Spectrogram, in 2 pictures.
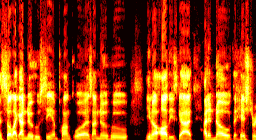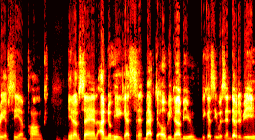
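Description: A man talks at a moderate pace in a fairly low pitch, his intonation monotone and flat. His loudness swings widely. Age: 30s. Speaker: wrestling referee. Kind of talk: casual interview.

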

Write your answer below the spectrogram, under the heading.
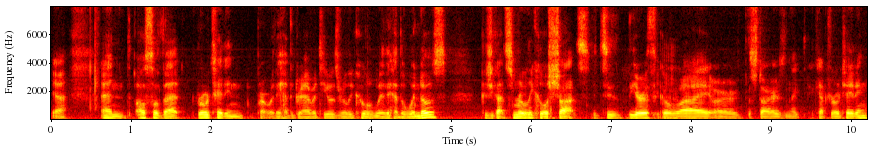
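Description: A plain, everyday voice from a man, fairly low in pitch, fairly quick, with fairly even intonation. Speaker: podcast co-host. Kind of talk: casual chat.

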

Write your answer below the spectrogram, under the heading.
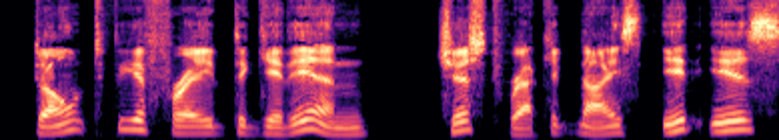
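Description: A man speaks at a fairly slow pace with a medium pitch and lively intonation. The recording is very clean, with a silent background and a dry, close sound with no echo. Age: 50s. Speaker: author. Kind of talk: interview. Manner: halting.

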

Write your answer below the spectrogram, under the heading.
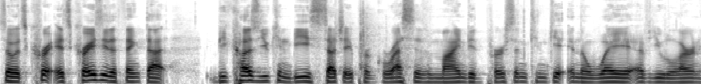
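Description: A man with an unremarkable speaking voice, medium pitch and fairly even intonation at a moderate pace, in a dry, close, very clean recording with no echo and a silent background. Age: 20s. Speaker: strength and conditioning coach, fitness influencer. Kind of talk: casual chat.

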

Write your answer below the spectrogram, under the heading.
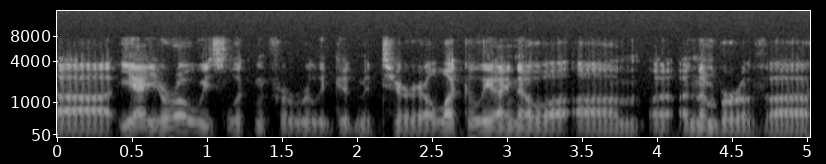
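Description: Over noticeable background noise, a man with a New York accent speaks at a very deep, low pitch. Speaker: actor. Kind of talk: interview. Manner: halting.

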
